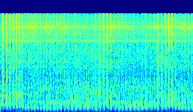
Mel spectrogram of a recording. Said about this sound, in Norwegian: Fislete motor, altså. Det er fislete motor. Det er ikke liksom det er ikke drag racing akkurat.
